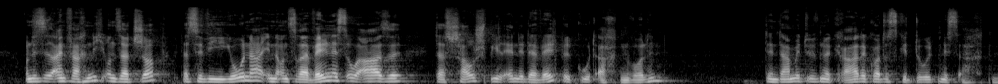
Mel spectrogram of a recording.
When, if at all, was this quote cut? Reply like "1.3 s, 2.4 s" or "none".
1.8 s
